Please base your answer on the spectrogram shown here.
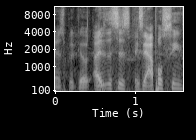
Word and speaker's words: Bogosian: Lynch, Barranca, Ashworth to face Adam Bogosian. And every time I see his name, I now think of, I want to say it like Bogosine, which is wrong because it's wrong.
